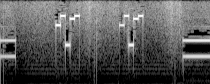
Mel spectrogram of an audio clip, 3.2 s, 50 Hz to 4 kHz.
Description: Five-tone selective call (ZVEI), heard as quick runs of five tones, tones of about 70 ms. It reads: 88100 88100
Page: SDR/ZVEI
